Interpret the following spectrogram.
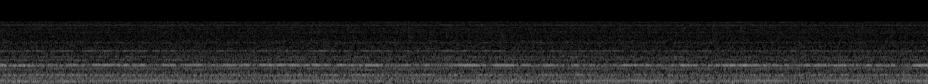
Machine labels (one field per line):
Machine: pump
